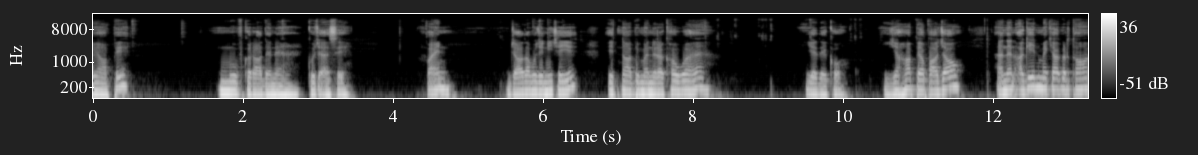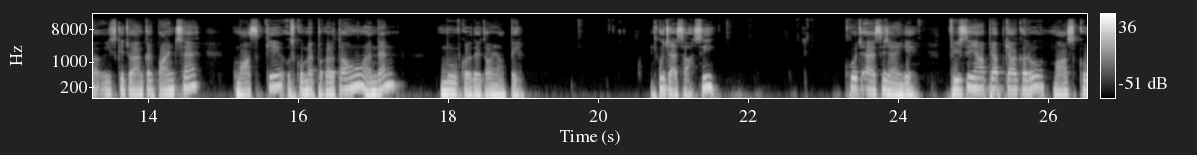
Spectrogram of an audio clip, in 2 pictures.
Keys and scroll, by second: 6.2 ctrl+z.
